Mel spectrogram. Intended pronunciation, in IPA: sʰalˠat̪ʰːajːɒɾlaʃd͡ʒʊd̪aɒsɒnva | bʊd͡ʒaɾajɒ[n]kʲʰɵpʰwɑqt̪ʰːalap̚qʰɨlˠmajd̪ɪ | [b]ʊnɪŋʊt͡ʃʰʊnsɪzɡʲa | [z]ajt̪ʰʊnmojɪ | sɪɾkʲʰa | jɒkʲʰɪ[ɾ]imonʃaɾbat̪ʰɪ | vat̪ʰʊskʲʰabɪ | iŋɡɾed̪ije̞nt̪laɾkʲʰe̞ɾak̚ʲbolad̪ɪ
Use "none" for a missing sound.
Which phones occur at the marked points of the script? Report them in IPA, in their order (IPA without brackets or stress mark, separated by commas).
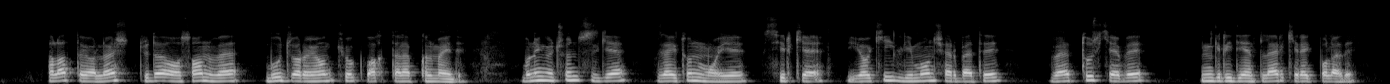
n, b, z, l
